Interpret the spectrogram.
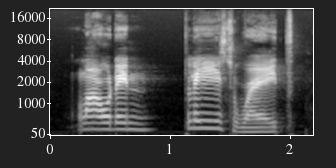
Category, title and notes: Speech > Solo speech
loading please wait robot voice
calm, english, voice, robot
